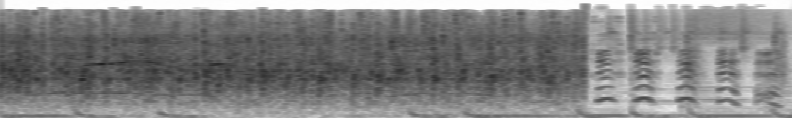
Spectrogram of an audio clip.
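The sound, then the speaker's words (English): A burst of dense, steady applause from many hands, loud and continuous for about three seconds before thinning out as a voice breaks in at the end. “I completed my first year of teaching full time. Clap for me.”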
